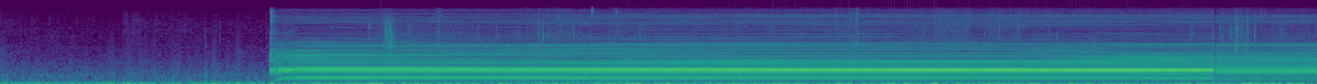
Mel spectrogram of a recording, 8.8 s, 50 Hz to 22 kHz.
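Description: Beurer BM 49 upper-arm blood pressure monitor's built-in air pump inflating the arm cuff: a steady electric pump hum that starts about two seconds in and runs on as the cuff pressure climbs.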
